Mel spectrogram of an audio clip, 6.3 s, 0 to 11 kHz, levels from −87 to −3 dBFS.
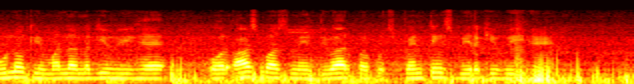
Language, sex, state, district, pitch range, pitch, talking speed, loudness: Hindi, male, Rajasthan, Bikaner, 145-160 Hz, 150 Hz, 170 wpm, -15 LUFS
